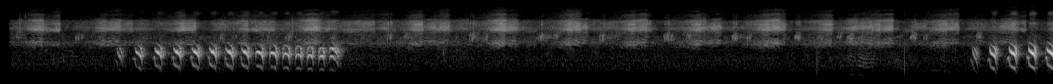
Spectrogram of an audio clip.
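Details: Barred antshrike (Thamnophilus doliatus) sings a fast, accelerating series of nasal, hooting notes over a steady insect drone.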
